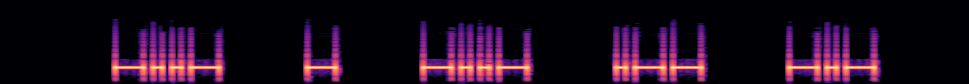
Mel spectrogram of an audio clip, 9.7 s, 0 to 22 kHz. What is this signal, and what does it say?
Morse code, heard as a keyed tone, about 13 wpm, spaced as for 7 wpm, 800 Hz. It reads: XTXWK
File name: LEZIONI / 6 PKX0 / 6 PKX ws 12wpm 3106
